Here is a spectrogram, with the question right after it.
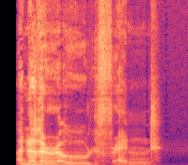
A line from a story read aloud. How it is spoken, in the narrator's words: growled Malfoy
